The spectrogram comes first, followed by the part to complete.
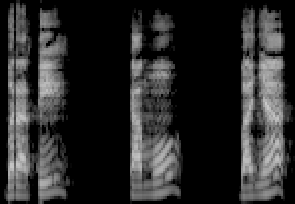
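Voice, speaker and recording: A man's voice: high voice, takes it slowly, fairly bright tone, no echo. Joking male preacher from Pontianak. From Pontianak, Indonesia. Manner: joking, call-and-response with the crowd. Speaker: Islamic preacher. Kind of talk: lively sermon to an audience. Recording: dry, distant mic.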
